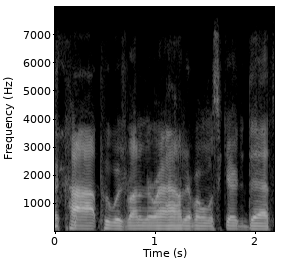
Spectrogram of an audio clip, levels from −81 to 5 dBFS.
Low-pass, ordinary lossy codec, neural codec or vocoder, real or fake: 7.2 kHz; Opus, 16 kbps; none; real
